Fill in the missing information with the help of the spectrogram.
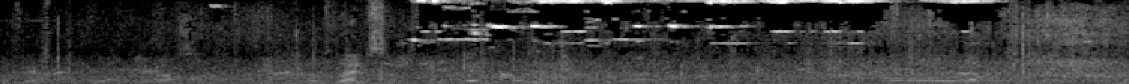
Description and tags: Sidewalk Noise with Car Breaks Squeeks
breaks, car, city, crossing, field-recording, new-york, nyc, public, sidewalk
